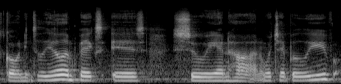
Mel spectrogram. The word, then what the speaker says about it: Sui: into the olympics is sui and han which i believe also the correct way to say the name is sway and han correct me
